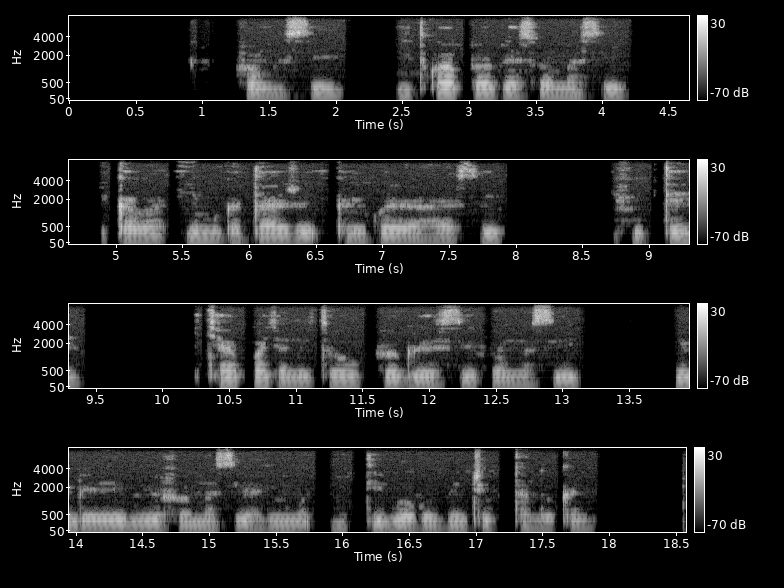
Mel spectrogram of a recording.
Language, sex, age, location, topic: Kinyarwanda, female, 18-24, Kigali, health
